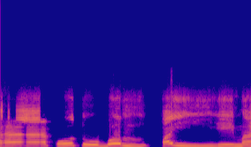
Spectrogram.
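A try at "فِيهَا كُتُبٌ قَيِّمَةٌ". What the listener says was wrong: Finya panjang. Fiha kutubu qayyimah.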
